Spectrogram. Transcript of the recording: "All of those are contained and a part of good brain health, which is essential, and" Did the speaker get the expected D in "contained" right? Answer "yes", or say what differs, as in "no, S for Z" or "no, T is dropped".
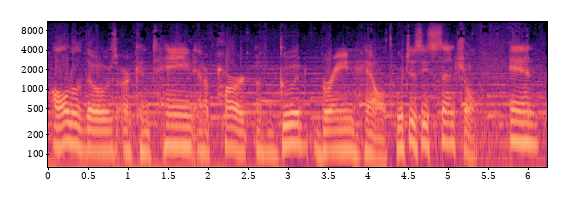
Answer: yes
